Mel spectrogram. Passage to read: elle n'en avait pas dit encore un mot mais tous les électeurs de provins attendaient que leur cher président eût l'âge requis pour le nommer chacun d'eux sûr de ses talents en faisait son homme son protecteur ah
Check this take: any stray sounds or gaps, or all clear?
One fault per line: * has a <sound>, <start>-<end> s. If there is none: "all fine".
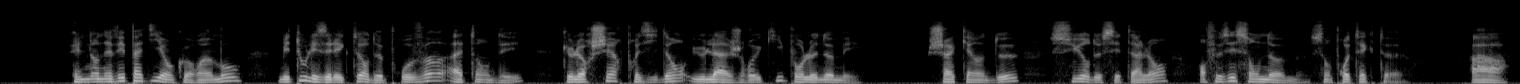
all fine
